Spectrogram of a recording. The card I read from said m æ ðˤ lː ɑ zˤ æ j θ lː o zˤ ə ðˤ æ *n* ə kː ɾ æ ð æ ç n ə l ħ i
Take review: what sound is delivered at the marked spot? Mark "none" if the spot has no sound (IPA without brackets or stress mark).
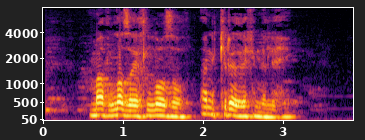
n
